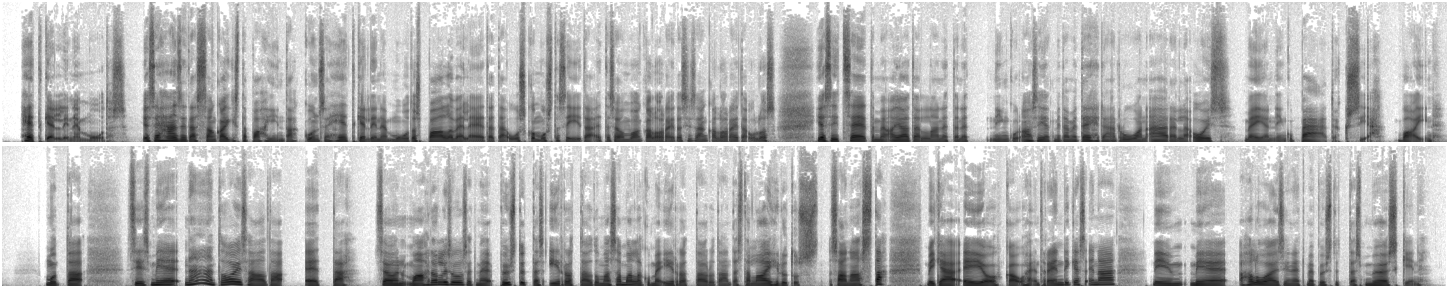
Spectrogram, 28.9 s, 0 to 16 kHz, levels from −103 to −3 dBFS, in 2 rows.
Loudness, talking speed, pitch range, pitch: -21 LUFS, 160 wpm, 155-180 Hz, 170 Hz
